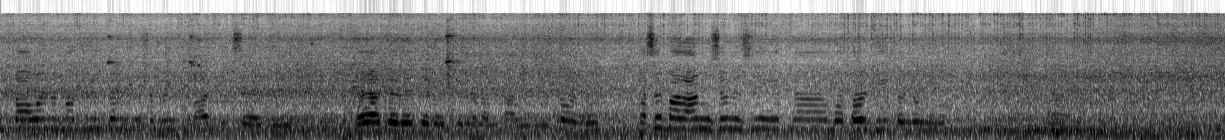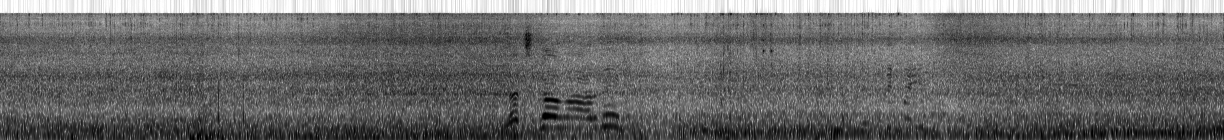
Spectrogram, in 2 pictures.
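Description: Traffic rumbles along a busy road.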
